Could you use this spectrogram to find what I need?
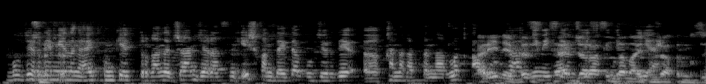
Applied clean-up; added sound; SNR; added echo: classical method WPE with log-MMSE.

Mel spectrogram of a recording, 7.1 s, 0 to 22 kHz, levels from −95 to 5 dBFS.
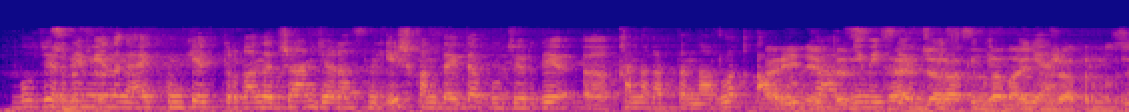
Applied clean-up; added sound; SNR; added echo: none; Wind; 16 dB; reverberation time 2.6 s.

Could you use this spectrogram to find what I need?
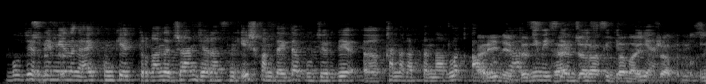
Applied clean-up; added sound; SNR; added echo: neural separator model SepFormer DNS4.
